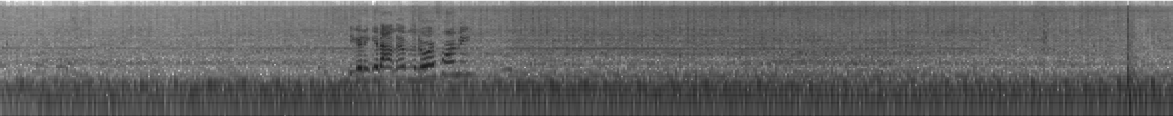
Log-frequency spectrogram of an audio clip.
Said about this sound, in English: You can hear the truck.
